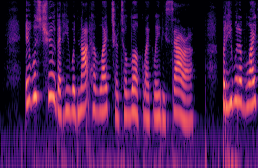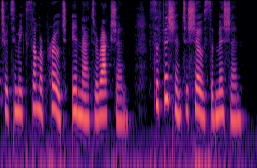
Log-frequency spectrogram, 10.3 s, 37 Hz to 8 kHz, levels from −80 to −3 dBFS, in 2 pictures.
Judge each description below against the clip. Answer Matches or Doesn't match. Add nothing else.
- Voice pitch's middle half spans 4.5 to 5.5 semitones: Matches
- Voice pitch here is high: Matches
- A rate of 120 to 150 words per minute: Doesn't match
